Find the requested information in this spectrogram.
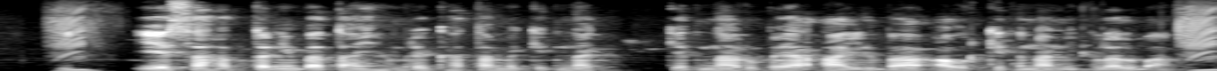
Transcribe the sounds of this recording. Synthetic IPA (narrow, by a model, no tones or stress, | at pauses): esaɦəb̚t̪ənibət̪aĩɦəmɾʔekʰat̪amẽkɪt̪na | kɪt̪naɾʊpjaʔailbaʔa̰ʊɾkɪt̪nanɪklə̰lba̰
